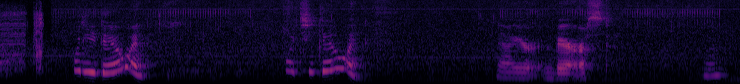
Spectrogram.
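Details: Roxy, a chatty pet dachshund, indoors during her morning antics, gives bursts of moaning, yodel-like grumbles that swoop up and down, roughly every two seconds, while a person talks to her nearby.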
